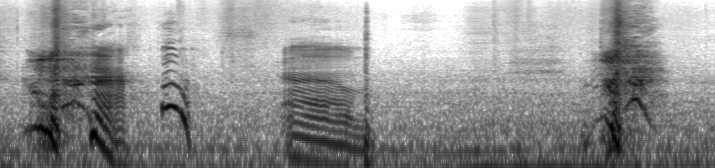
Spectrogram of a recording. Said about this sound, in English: I'm about to sneeze.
